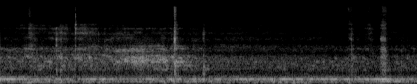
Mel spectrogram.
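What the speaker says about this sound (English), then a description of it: "here comes a truck about 70" A white truck passes at about 70, its engine and tire roar building as a steady broad rumble with a low drone, close by and fairly loud, with faint clicks and taps scattered through.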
